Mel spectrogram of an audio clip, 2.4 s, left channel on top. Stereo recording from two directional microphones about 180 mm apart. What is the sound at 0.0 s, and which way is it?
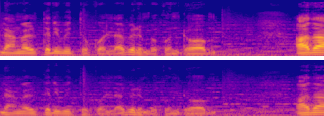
Speech, 10° right (ahead or behind).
